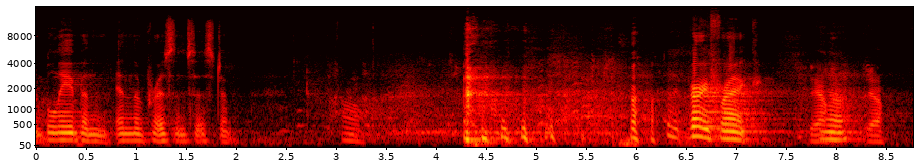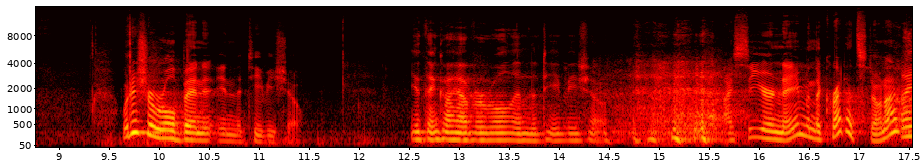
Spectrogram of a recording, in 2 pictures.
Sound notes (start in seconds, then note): 2.6 chuckles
